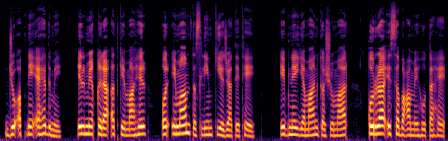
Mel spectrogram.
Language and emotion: Urdu, neutral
